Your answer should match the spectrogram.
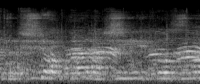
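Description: A girl speaking into a handheld microphone.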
